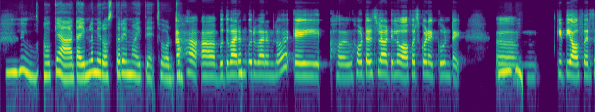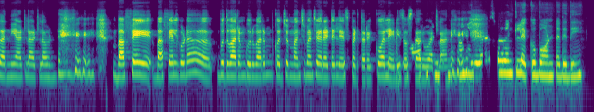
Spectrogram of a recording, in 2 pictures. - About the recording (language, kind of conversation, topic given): Telugu, podcast, స్నేహితుల గ్రూప్ చాట్‌లో మాటలు గొడవగా మారితే మీరు ఎలా స్పందిస్తారు?
- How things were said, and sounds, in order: tapping; in English: "హొటల్స్‌లో"; in English: "ఆఫర్స్"; in English: "కిట్టీ ఆఫర్స్"; chuckle; in English: "వేరైటీలు"; in English: "లేడీస్"; in English: "ఆర్డనరీ"; in English: "రెస్టారెంట్‌లో"; chuckle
